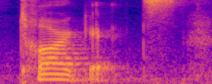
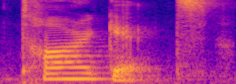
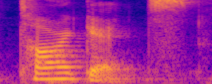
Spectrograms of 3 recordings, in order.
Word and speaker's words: targets: cụm là meet sales targets. Không đọc là target mà nó sẽ là targets, âm a dài, targets, targets, targets.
